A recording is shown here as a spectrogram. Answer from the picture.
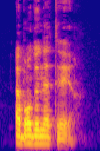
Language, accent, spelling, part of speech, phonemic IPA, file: French, France, abandonnataire, adjective / noun, /a.bɑ̃.dɔ.na.tɛʁ/, LL-Q150 (fra)-abandonnataire.wav
- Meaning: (adjective) Which benefits from another party giving up something; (noun) a natural or moral person who benefits from another party giving up something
